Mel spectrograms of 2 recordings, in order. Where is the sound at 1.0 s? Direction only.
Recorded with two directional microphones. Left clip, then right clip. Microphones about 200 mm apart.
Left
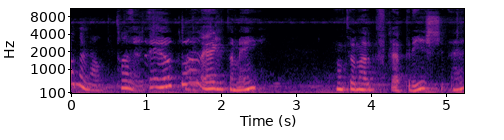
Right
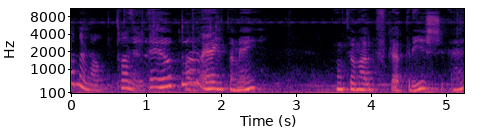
15° left (ahead or behind).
